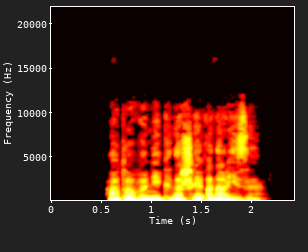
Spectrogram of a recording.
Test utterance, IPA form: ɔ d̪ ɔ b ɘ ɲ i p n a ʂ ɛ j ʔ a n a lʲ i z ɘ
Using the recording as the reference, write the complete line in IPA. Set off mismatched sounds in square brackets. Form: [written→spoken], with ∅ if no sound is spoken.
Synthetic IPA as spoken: ɔ [d̪→t̪] ɔ [b→v] ɘ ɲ i [p→k] n a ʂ ɛ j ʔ a n a lʲ i z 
